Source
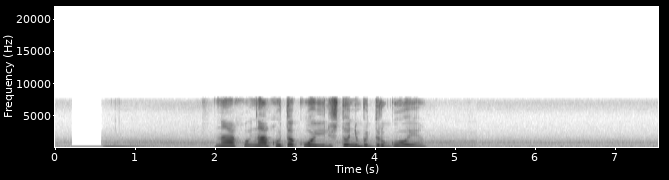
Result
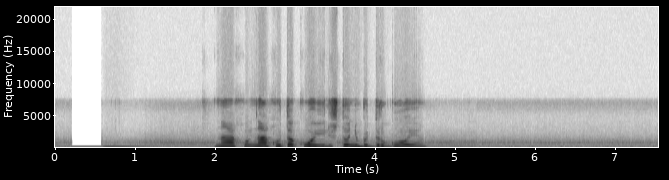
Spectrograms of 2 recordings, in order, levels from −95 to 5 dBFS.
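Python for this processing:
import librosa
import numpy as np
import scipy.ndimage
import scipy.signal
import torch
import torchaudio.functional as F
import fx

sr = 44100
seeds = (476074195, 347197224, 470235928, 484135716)

y = fx.law_mismatch(x, sr, coded='mu')
y = y * librosa.db_to_amplitude(9.0)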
